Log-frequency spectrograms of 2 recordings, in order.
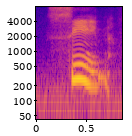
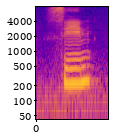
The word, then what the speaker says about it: sin: this word means without sin again i is e sound so it's sort of like the english word scene with con and seen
